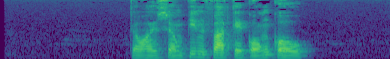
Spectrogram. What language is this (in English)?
Cantonese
